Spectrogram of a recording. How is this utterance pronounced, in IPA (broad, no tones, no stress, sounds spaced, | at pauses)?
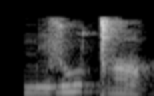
m i z u ɡ͡ǀ ɑ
